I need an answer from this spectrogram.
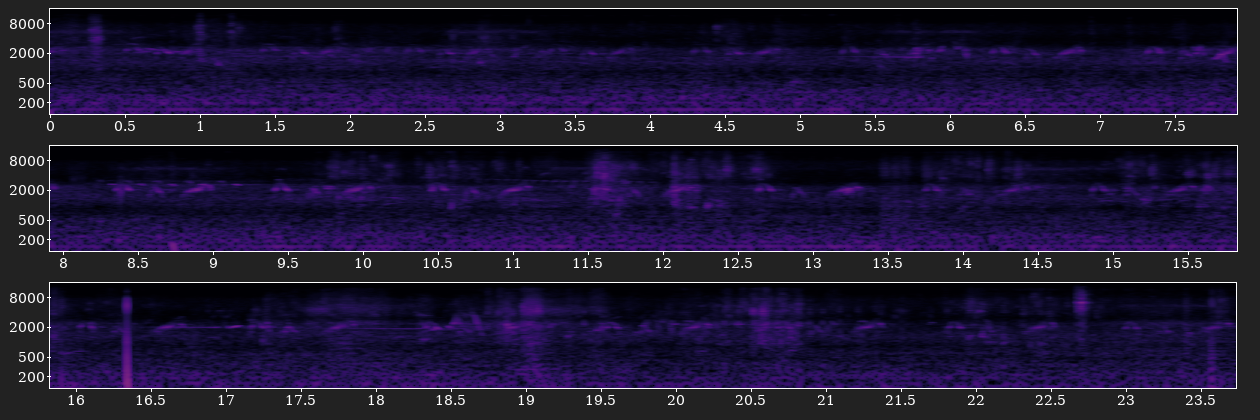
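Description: Small birds chirping over and over in short calls, over a steady low hum, with one sharp click about two-thirds of the way through.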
